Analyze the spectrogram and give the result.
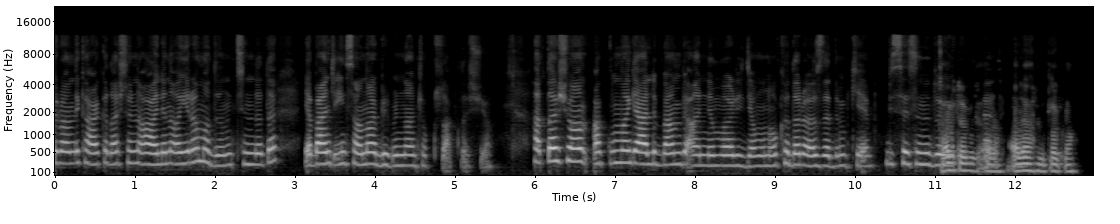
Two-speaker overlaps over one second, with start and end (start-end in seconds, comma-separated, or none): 11.0-12.3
